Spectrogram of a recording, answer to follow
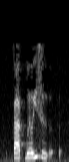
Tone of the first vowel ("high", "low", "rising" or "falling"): low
